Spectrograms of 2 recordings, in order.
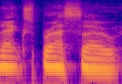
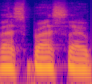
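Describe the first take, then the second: First: The word begins with an 'ex' sound. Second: The word begins with an 'es' sound. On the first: The speaker calls it wrong. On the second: The speaker calls it right.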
